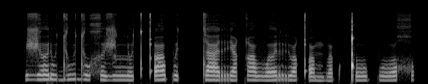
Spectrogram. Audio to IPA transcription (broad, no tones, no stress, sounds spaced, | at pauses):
ʒ ʌ ɾ u d u d o x ʌ ʒ lː o t qʼ ʌ p ə tː a r e q ʌ β ʌ r u qʼ o m b a p ǃ o p o χ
